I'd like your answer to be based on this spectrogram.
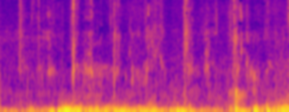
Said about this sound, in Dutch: We hebben geen popcorn, we hebben vandaag zure matten. Ja, we gaan lekker alsnog eten en ja.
